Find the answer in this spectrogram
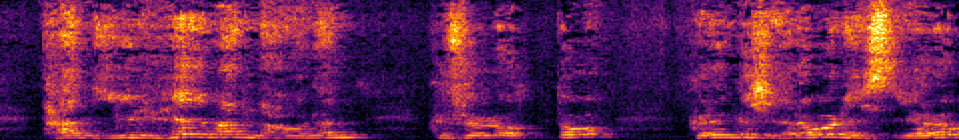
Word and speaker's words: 그술롯: 그술롯으로 음역을 한 것은 히브리어 발음으로 하면 게술로트다. 게술로트로 뜻은 비옥한 땅, 후한 선물, 경사, 언덕입니다. 그리고 히브리어 게술로트를 헬라어에서 카살롯으로 번역을 했고 카살롯의 어원은 신뢰라는 뜻이죠. 그러니까 그술롯은 어원이 신뢰에서 시작을 해서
